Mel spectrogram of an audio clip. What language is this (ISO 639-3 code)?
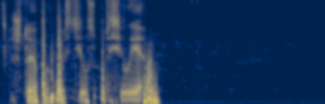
rus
